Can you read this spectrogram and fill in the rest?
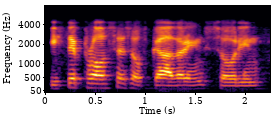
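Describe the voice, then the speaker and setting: A man from Venezuela, a nonprofit director, presenting a webinar with halting restarts and fillers. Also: medium pitch, steady tone, heavy background noise. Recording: lo-fi webinar audio.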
